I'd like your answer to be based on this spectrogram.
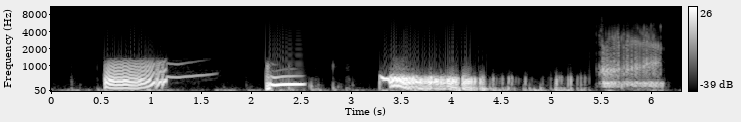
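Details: Woman recording her own stomach growling while sleeping: loud squeaky, whining gurgles and a long rumbling growl, then a softer gurgle; borborygmi from normal gut movement.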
